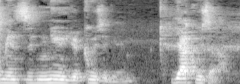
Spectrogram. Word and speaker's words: Yakuza: the new Yakuza game Yakuza I keep saying Yakuza yeah accent the second syllable uh we get After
